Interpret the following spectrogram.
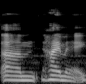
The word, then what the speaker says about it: Jaime: It's spelled like Jamie, but his name is Jaime.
